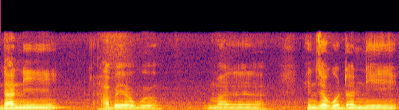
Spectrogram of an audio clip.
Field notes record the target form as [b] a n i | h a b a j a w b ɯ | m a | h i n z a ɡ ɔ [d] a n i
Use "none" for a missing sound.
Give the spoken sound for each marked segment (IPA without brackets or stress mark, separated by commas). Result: d, d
